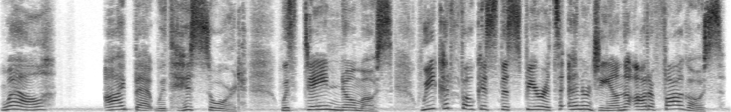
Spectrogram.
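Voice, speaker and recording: A woman's voice: sits high, expressive, a little slow, a little hiss or hum. A woman voicing a brusque, clever young girl mage, blunt and snappy, in a video game cutscene. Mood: pondering.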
